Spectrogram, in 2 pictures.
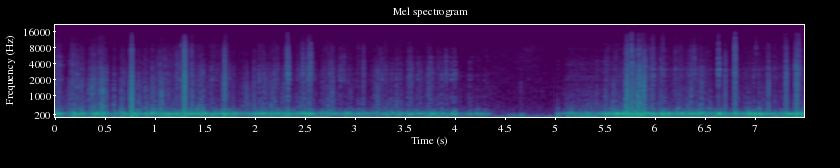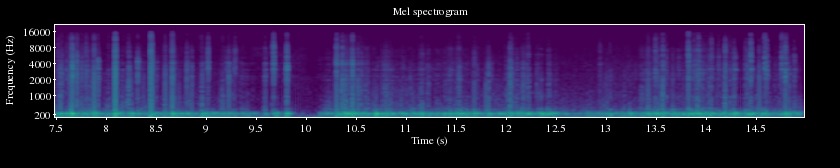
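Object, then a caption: Metal mesh microphone grille scratched and tapped with long nails. Long acrylic nails scratch and tap the hollow metal mesh grille of a silver condenser microphone, with the hands staying on the grille throughout. A dense, continuous rasp rides over a low rumbling hum with a steady tone near 250 Hz, broken by many quick taps and clicks. The sound drops away briefly around 4.5 seconds and again near 10 seconds before resuming.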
